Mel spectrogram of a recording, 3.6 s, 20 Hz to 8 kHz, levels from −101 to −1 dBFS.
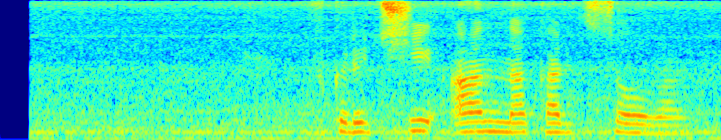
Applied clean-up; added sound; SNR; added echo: none; none; none; none.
